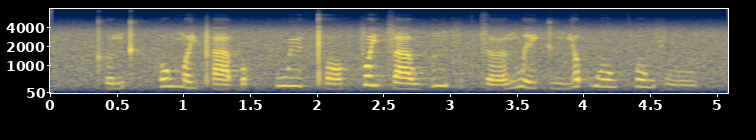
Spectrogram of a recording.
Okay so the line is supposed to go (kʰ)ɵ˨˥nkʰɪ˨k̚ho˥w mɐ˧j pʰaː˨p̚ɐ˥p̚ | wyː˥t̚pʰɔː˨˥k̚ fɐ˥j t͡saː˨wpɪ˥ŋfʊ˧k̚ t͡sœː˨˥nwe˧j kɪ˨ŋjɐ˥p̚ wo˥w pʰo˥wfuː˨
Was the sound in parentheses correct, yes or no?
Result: yes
